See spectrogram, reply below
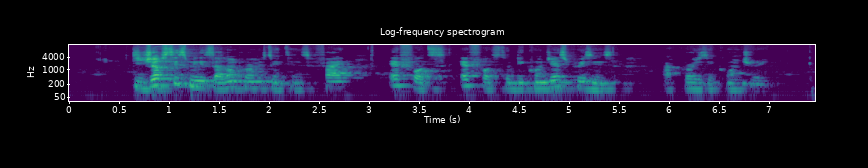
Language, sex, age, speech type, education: Nigerian Pidgin, male, 15-29, spontaneous, tertiary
